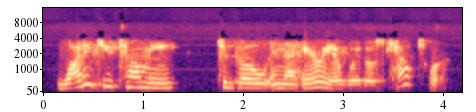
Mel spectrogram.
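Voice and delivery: ordinary talk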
